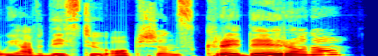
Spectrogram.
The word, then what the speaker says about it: crederono: Again, we have these two options, crederono or credettero. Okay, crederono, credettero. But in each case, watch the stress. Esatto. The third last syllable.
